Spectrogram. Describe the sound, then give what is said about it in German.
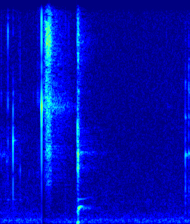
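A bright metallic pop and hiss as the cap is pried off a Heineken beer bottle, then a second sharp click with a short ringing tone, over quiet background noise. “Ja, wir trinken ein Heineken. Ja. Warte, ich mache auf.”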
